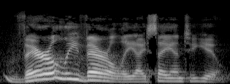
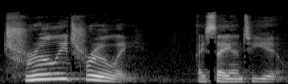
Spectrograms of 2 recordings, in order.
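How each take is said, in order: First: A touch of King James solemnity; archaic biblical intoning. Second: Modern translation reading. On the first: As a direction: intone it like old scripture. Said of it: "We don't speak like that". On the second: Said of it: "it says it this way". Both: Shown as a demonstration.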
